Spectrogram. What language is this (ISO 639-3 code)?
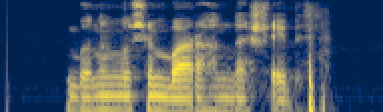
bak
